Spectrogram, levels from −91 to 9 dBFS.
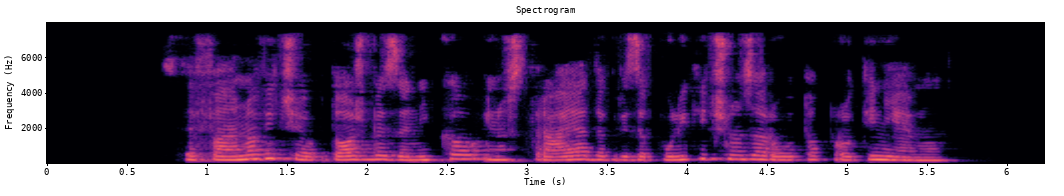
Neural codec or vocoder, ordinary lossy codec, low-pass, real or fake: none; AAC, 48 kbps; 7.2 kHz; real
